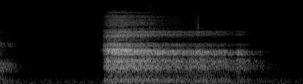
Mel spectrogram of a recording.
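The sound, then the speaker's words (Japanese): Slow, deep inhale during a guided breathing exercise: one long, breathy intake of air that swells in about a second, holds steady, then fades away. Only faint sound comes before it. “少しずつ、少しずつ、吸って、”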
